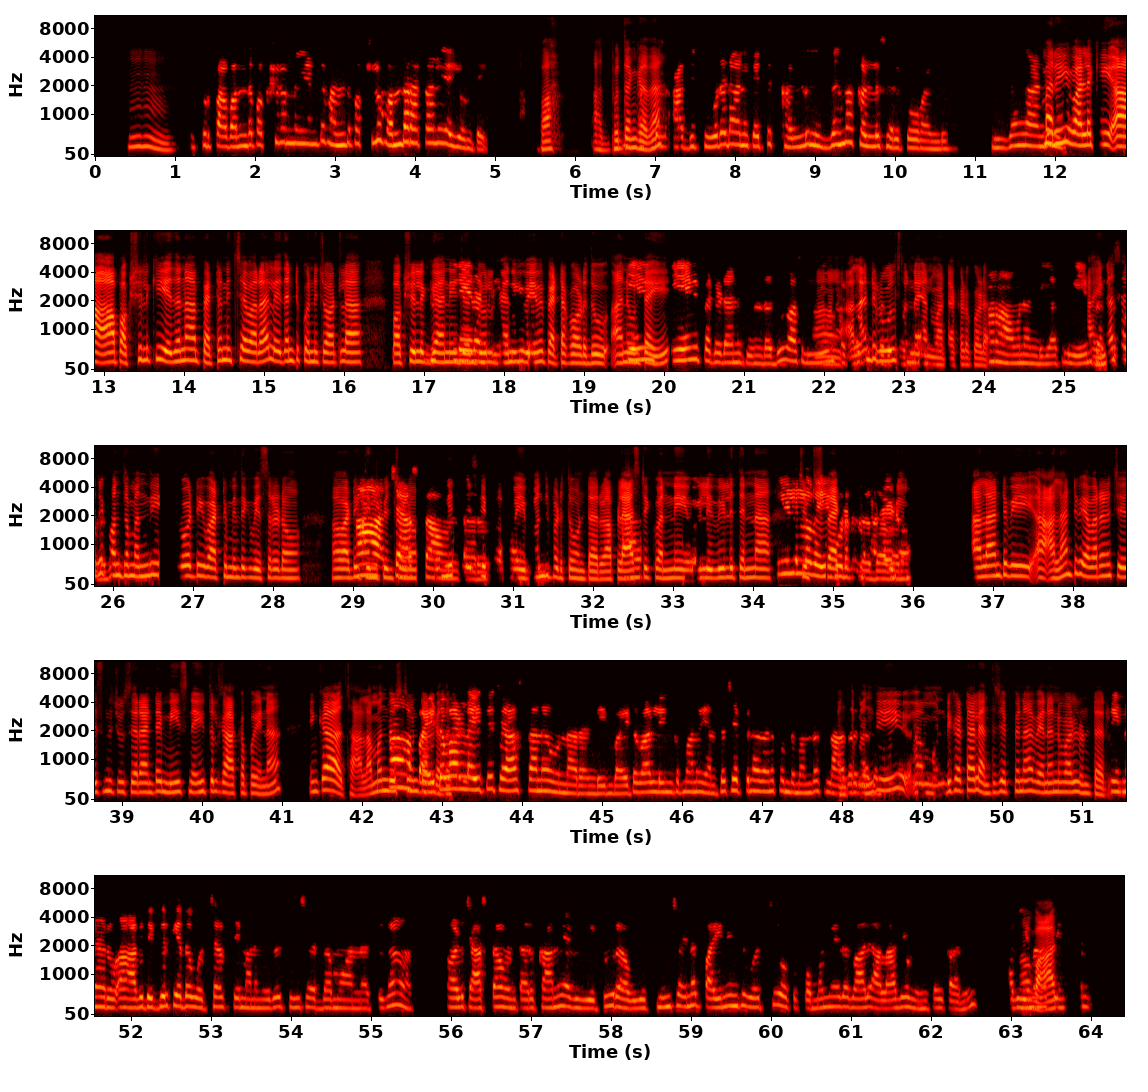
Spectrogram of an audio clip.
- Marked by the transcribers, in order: distorted speech; other background noise; static; in English: "రూల్స్"; in English: "చిప్స్"
- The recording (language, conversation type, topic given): Telugu, podcast, మీ స్కూల్ లేదా కాలేజ్ ట్రిప్‌లో జరిగిన అత్యంత రోమాంచక సంఘటన ఏది?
